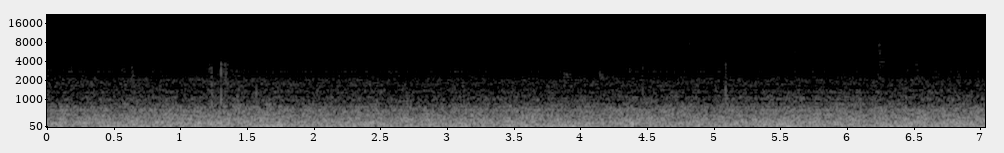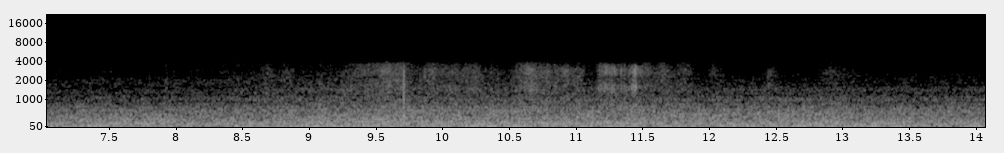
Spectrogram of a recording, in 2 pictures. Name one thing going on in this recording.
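Small claws scratch and rustle on cloth.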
